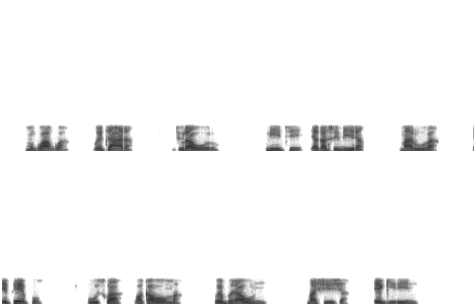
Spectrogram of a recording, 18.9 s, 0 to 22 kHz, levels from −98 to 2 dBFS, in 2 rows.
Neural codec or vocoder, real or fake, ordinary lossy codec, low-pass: vocoder, 22.05 kHz, 80 mel bands, Vocos; fake; Opus, 32 kbps; 3.6 kHz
